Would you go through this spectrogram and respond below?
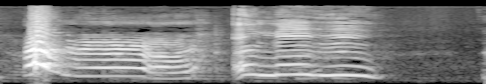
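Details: Four-month-old white Husky puppy vocalizing at its owner: a sharp yip, then a short whine, then a sustained, slightly wavering moaning talk that fades out, all in a quiet room.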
